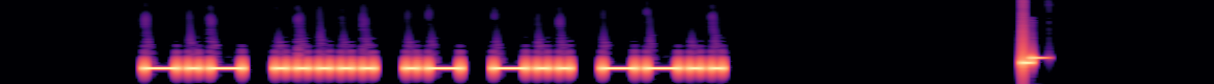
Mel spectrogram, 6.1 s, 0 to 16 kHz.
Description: Morse code, heard as a keyed tone, about 21 wpm, 700 Hz. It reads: K5ADZ
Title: USA Call Signs - 2x Character Spacing - 22wpm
